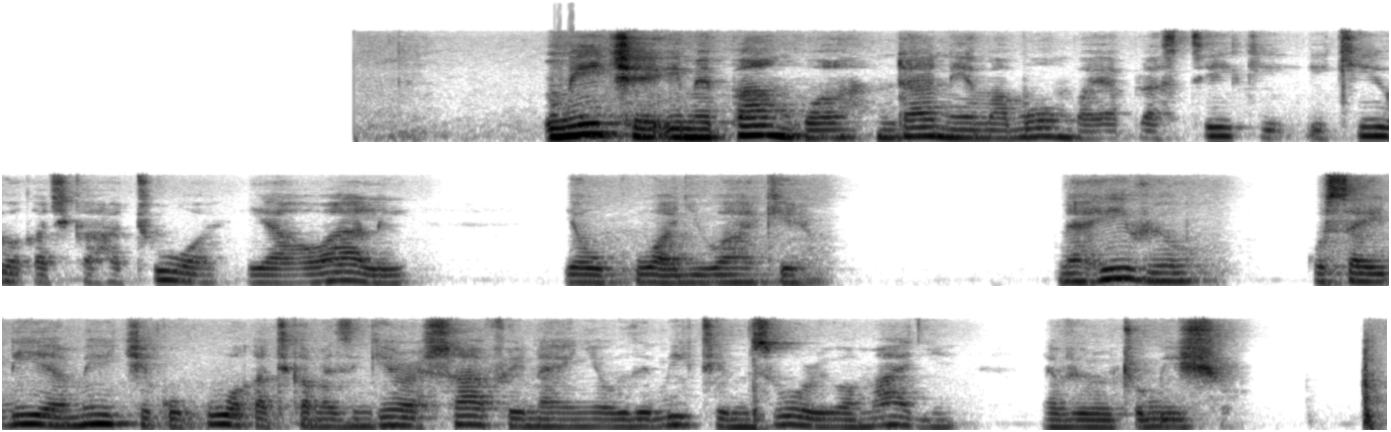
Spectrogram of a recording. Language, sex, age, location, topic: Swahili, female, 25-35, Dar es Salaam, agriculture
